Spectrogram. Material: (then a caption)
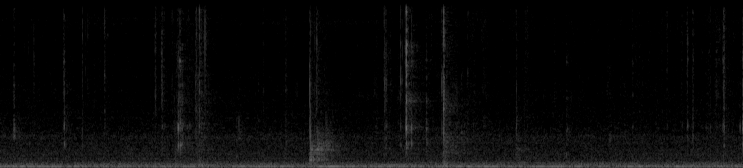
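Soap. A partly carved blue and white striped bar soap, held by fingers with long red nails, is scraped and sliced by a metal blade. Soft, dry scraping runs throughout, broken by short, crisp, bright clicks as pieces come off. A steady low hum sits underneath.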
